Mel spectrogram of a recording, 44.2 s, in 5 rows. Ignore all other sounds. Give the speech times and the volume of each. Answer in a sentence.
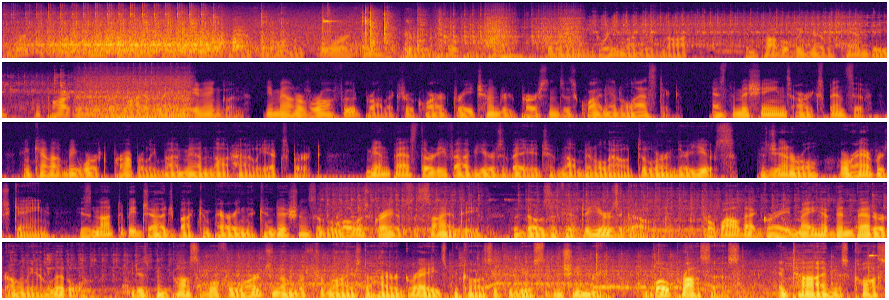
You can hear the speech from 0.0 to 44.1 s, getting louder.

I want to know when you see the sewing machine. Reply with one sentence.
You can hear the sewing machine from 0.0 to 10.8 s and from 29.7 to 44.1 s.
